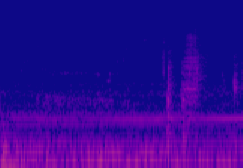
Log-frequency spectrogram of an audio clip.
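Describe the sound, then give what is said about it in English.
Someone takes a quiet sip of a drink: a few soft, wet slurping and swallowing sounds in the second half, over a low steady hum with no talking. “And so let me take a sip.”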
